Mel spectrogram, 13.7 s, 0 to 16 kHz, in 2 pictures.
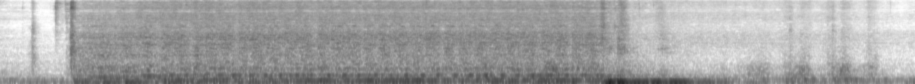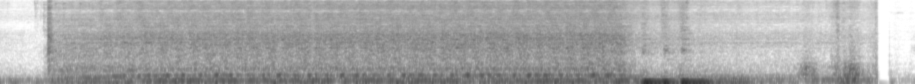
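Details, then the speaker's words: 1970 Dodge D100 pickup with Holley Street Dominator intake: two long ~5 s bursts of steady cranking with no firing; no spark while cranking, to be bypassed with a jumper wire to coil positive. "so I just discovered that I don't have spark while I'm cranking so uh that's a new problem that has now popped up"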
